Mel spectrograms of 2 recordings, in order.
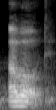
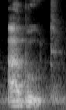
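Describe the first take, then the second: First: The Canadian vowel is only mildly marked. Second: The Canadian vowel is strongly exaggerated. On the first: This is how it is said in real Canadian shows. The speaker calls it right. "The only way I've ever heard it not pronounced in Canadian shows is about" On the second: This is how everyone in the film says it. The speaker calls it wrong. "every single person pronounces it about"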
